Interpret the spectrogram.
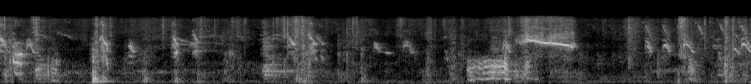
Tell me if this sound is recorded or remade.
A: recorded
